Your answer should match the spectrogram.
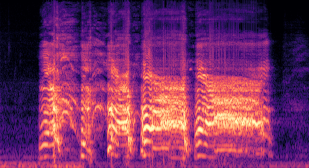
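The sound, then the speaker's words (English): Several voices scream together in a cathartic group scream, starting in short broken bursts that sound almost like laughter, then stretching into two long, loud, sustained yells before cutting off. “Let's do a cathartic scream together.”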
